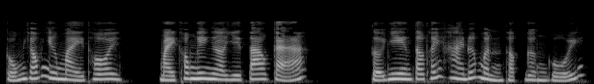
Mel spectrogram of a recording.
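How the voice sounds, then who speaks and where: A woman's voice: a little high, moderate pace, dry recording, close to an everyday voice. A woman voicing a loyal, tearful homeless teenage boy who shines shoes, reading his letter earnestly. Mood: warm. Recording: dry, slightly muffled recording.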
